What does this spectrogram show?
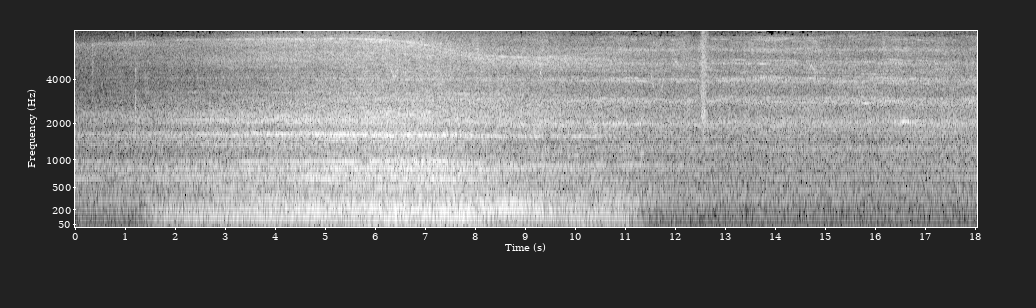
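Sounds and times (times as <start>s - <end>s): diesel locomotive engine hum: 0.0s - 18.0s
train wheels rumbling on rail: 0.9s - 12.1s.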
